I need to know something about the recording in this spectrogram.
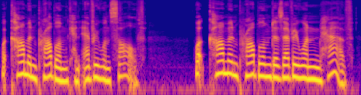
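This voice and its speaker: A woman narrating a literary story in a measured, wry storytelling manner. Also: mid-range voice, dry recording, studio quality. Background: music.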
